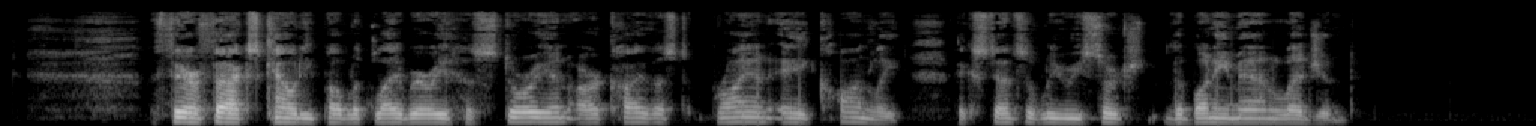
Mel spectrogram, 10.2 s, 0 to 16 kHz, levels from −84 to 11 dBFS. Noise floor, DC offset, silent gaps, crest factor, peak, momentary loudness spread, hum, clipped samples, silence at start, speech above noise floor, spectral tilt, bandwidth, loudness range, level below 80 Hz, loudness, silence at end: -77 dBFS; under 0.1%; none; 22 dB; -4 dBFS; 18 LU; none; under 0.1%; 0.55 s; 53 dB; -4 dB/octave; 11.5 kHz; 8 LU; -78 dBFS; -25 LUFS; 1.3 s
